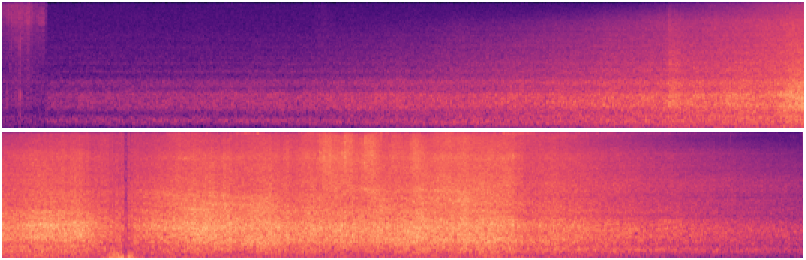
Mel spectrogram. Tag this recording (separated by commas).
Train, Vehicle, Rail transport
